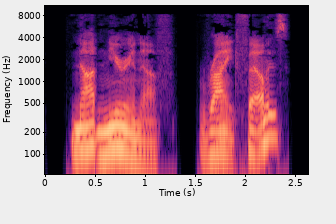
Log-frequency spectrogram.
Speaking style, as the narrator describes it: He chuckled, then added

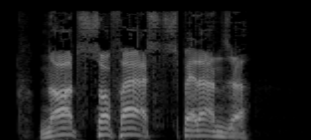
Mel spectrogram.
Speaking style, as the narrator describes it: bellowed Signor Maestro

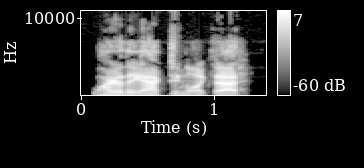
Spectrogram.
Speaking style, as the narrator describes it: Maureen said, a quiver in her voice betraying the fear she felt

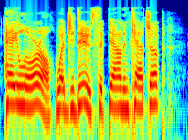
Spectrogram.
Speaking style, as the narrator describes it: Three pimply-faced boys who jeered and called

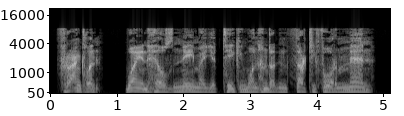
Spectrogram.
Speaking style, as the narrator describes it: rasped the Holystone

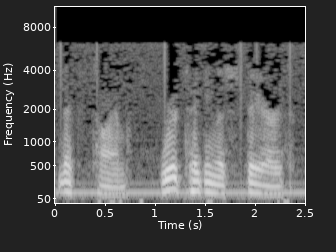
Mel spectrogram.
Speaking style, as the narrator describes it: Ben growled

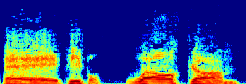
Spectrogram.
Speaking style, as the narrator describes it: Uncle Joey boomed

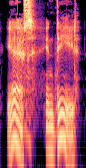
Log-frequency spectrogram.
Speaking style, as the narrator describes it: sighed

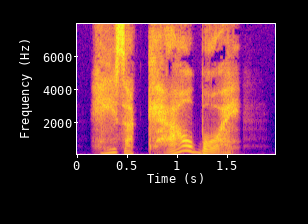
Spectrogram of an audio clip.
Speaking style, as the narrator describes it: Dan hissed, making it sound as though Clay's close-fitting jeans and jacket were the garb of a man just released from jail

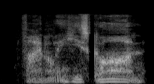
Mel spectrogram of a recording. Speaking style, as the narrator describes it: Billy whispered

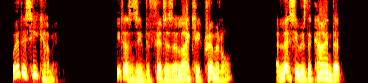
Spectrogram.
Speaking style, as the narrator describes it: She stopped, hastily biting off

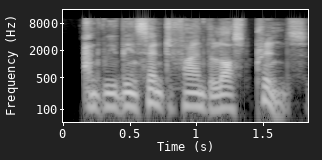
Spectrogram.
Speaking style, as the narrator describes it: said Jill, who had been anxiously waiting to get into the conversation

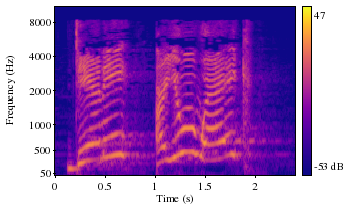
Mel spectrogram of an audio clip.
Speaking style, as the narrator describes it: Her shouts made my eardrums throb

